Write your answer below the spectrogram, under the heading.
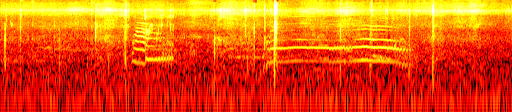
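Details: Domestic cat meowing twice: a short rising call, then a longer sustained meow that wavers slightly and drops at the end, over scattered clicks and a steady high background hiss.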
